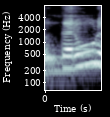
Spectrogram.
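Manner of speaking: गरुड़ said slowly, each sound clear; clear slow garud. Shown as a demonstration. Teacher to students, slow careful गरुड़. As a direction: draw out गरुड़ so students hear it. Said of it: "उच्चारण करिए".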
